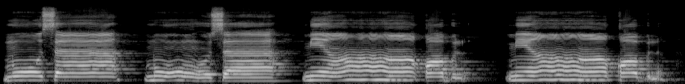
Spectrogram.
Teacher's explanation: با کو جھٹکے کے ساتھ پڑھیں گے، قلقلہ کریں گے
